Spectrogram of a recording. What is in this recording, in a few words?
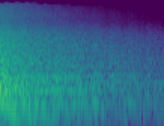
hit, sfx; anvil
